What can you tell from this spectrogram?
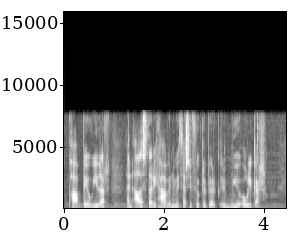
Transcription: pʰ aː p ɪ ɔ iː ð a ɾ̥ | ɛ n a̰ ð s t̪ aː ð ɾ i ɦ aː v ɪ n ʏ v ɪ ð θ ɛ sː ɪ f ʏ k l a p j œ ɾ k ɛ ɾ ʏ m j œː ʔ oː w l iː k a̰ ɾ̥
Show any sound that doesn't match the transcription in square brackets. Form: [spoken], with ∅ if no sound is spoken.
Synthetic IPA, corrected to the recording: pʰ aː p ɪ ɔ iː ð a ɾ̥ | ɛ n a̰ ð s t̪ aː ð ɾ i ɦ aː v ɪ n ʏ v ɪ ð θ ɛ sː ɪ f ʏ k l a p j œ ɾ k ɛ ɾ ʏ m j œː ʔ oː w l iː k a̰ ɾ̥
